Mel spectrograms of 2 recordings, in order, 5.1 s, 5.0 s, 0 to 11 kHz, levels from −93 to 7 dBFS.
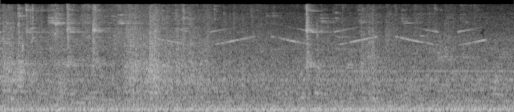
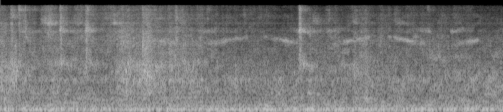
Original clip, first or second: first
